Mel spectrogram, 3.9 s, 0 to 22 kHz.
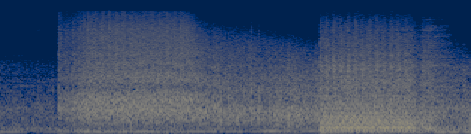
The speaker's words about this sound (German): Der Sky Ranger ist das neue Flugabwehrsystem der Bundeswehr. Mit 1000 Schuss pro Minute bekämpft er auch Drohnenschwärme.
